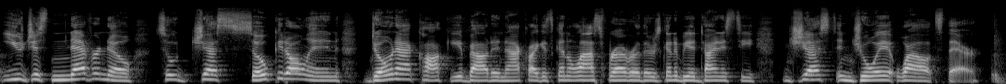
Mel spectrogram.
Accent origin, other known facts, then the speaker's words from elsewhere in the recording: Sacramento, California, United States; my hometown team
